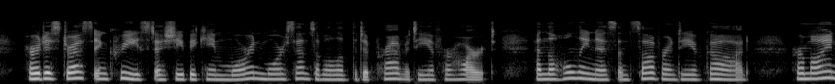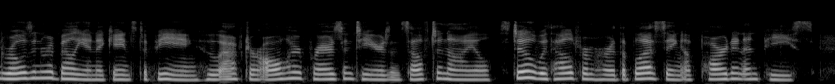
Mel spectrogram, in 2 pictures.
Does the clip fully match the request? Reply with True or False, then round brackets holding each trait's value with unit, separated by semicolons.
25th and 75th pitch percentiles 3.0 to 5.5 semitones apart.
False (2.6 semitones)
